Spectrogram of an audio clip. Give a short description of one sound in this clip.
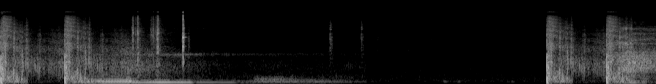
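Gunfire rattles in short, loud bursts.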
